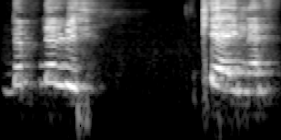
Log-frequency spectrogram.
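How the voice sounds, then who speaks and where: A woman's voice: high-pitched, slow pace, reverberant. A woman on a talk show confronting her husband, repeating her accusations insistently.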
